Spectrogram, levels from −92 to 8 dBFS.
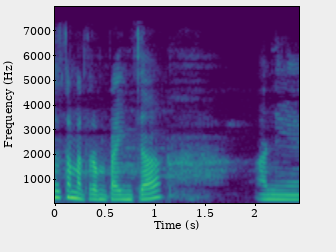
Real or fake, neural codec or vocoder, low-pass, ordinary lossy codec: real; none; 7.2 kHz; AAC, 48 kbps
